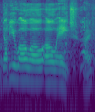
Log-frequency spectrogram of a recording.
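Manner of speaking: ordinary delivery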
